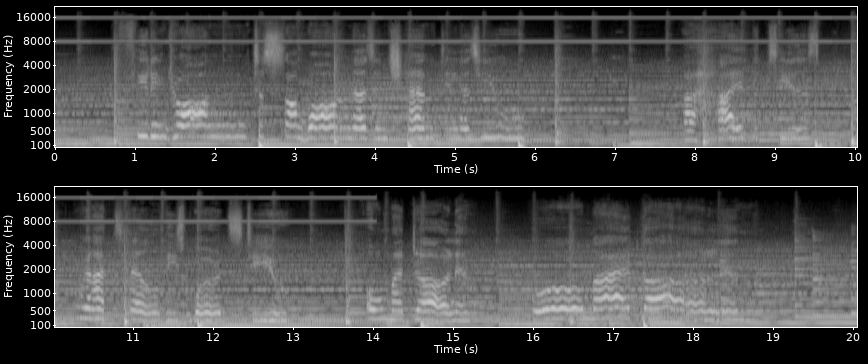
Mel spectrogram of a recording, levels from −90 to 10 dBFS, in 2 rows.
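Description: From the start to 14.04 s a USB whine sits under the sound, a steady high-pitched tone at 8 kHz, strongest at its 16 kHz harmonic and roughly 15 dB below the programme. The current drawn in 125-microsecond USB microframes is leaking through power or ground. Unlike mains hum, which sits low at 50 or 60 Hz multiples, this whine is thin and piercing, and it falls silent after 14.04 s.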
